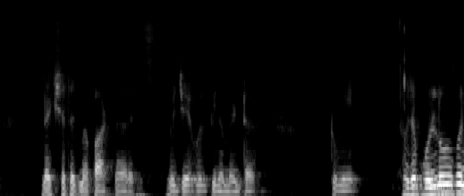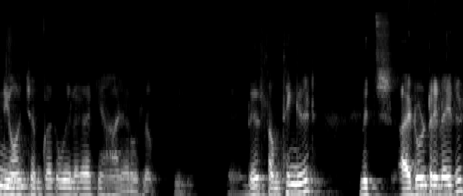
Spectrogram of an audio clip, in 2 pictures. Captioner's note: speaks in Hindi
